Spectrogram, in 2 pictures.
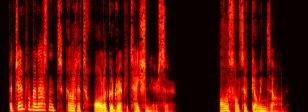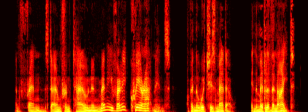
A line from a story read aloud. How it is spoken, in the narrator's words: Church said smoothly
